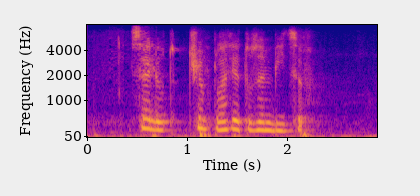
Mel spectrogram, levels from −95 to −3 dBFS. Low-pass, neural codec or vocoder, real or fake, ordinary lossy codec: 7.2 kHz; none; real; Opus, 16 kbps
